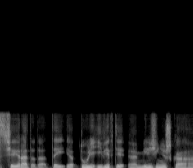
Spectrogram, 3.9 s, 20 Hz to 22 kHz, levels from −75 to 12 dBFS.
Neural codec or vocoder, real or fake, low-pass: codec, 16 kHz, about 1 kbps, DyCAST, with the encoder's durations; fake; 7.2 kHz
